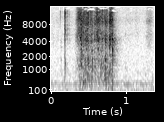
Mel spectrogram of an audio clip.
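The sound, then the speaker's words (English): A deck of tarot cards is shuffled during a tarot reading: a short, papery riffle lasting about half a second, preceded by a faint tap, with no voices. “I am shuffling my Terra Mucha, my tried and true.”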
